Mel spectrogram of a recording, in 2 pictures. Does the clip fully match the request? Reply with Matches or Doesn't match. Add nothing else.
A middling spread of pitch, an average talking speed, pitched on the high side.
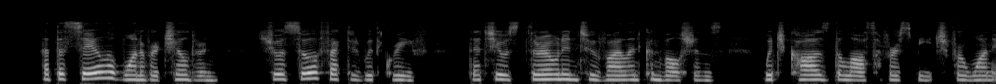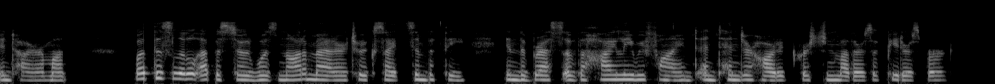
Doesn't match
